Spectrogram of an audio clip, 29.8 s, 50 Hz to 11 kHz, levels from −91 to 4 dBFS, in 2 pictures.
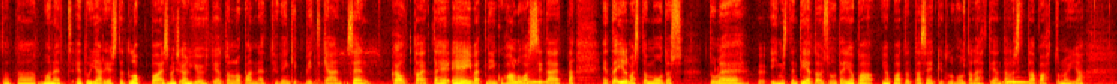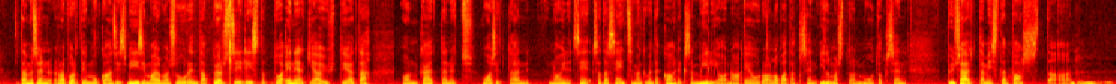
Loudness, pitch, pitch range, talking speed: -29 LUFS, 200 Hz, 180-220 Hz, 105 wpm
